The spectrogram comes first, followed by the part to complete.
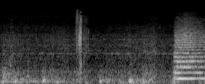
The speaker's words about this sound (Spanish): Me vas a perdonar, pero está pasando justo el tren ahora detrás nuestro.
